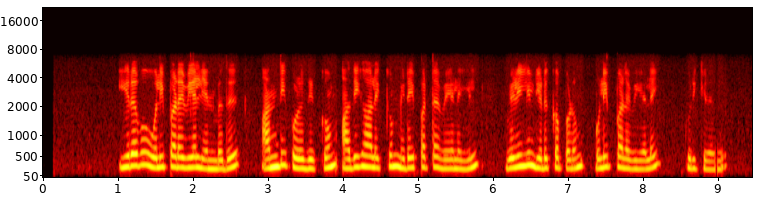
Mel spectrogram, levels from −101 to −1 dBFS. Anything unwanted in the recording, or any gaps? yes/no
yes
